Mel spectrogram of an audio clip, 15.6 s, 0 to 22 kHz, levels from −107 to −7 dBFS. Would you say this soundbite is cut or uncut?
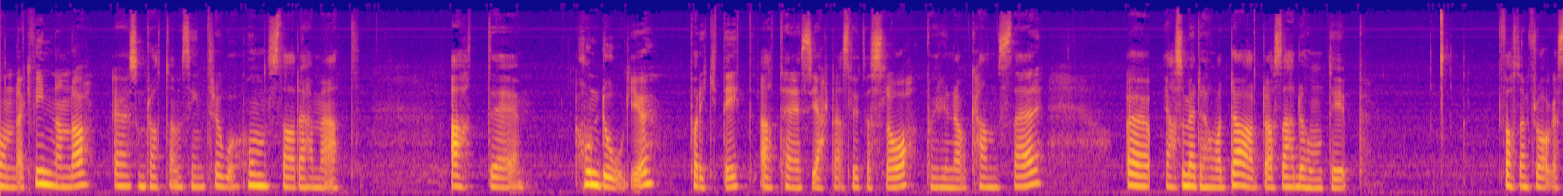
cut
